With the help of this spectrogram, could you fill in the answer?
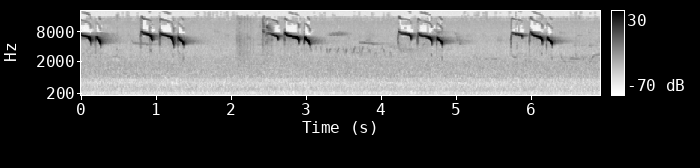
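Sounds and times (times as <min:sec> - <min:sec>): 
Eurasian blue tit Cyanistes caeruleus high thin descending calls: 0:00.0 - 0:01.5, 0:02.4 - 0:05.0, 0:05.7 - 0:06.9
faint steady background hiss: 0:00.0 - 0:06.9.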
